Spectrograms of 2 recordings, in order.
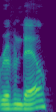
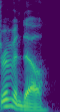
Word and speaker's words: Rivendell: Strider's like, I gotta get you to Rivendell. – Rivendell. – Is it Rivendell? – I'm pretty sure it's Rivendell, bro. – Rivendell, not Rivendale? – I think it's Riven, then D-E-L-L.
